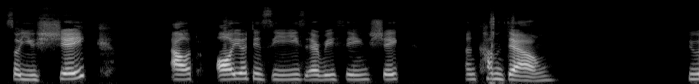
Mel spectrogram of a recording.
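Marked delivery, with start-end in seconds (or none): none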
